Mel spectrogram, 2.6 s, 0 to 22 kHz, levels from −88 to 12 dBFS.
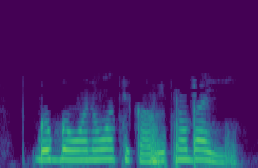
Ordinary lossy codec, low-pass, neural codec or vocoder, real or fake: MP3, 16 kbps; 3.6 kHz; codec, 16 kHz, 8 kbps, FreqCodec, larger model; fake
